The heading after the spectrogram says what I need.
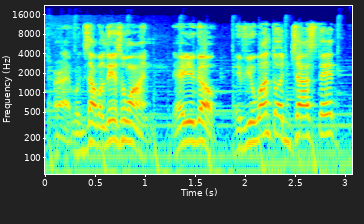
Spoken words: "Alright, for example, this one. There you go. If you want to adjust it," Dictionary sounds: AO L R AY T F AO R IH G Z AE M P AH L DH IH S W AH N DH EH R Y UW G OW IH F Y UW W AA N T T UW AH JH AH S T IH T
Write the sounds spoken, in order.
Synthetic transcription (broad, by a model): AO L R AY T F AO R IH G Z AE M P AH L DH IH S W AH N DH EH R Y UW G OW IH F Y UW W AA N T T UW AH JH AH S T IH T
